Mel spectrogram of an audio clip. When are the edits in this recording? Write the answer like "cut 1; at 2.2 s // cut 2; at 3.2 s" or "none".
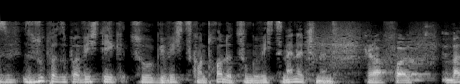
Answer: cut 1; at 3.6 s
